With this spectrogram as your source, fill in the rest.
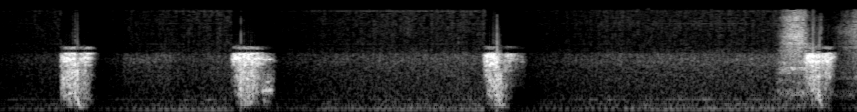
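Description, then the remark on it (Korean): A person mimics a beer can being cracked open with their mouth, making four short, breathy hissing bursts at uneven intervals, fairly loud, with no talking. “맥주 캔 따는 소리입니다. 맥주 캔.”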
